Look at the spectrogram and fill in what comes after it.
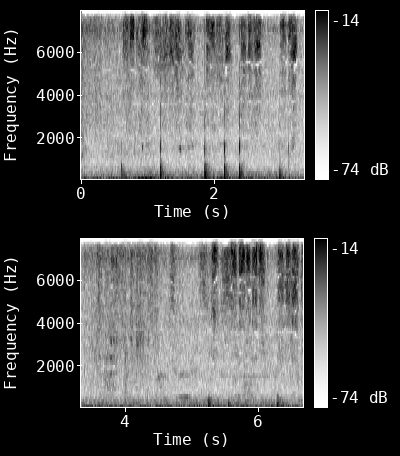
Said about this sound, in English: Let me just write this.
